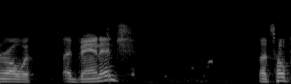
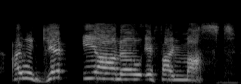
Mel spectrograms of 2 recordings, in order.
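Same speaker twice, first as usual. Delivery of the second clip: higher, slow and deliberate official's voice; nervous official's threat; 8 semitones higher, 4 dB louder, slower than usual. Acted. Official at knifepoint offers to fetch Iarno, higher and slow. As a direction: draw out the threat carefully. Repeated in plain voice at 158.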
